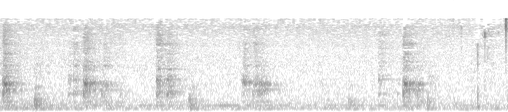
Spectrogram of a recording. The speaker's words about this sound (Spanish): Eh, mi silla es una mierda, suena mucho, mira. Si me muevo un poco...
